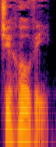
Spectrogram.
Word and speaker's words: Jehovih: Which is now pronounced Jehovih, and is written thus.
